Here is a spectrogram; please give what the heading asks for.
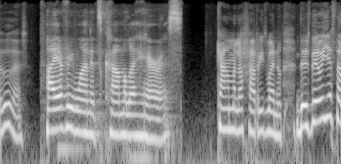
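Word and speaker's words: Kamala: que ya fue precandidata ya explicó que se pronuncia con la tilde en la primera cámara vamos a escucharla a ella misma decirlo para salir de dudas Hi everyone cala Harris camala Harris Bueno desde hoy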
